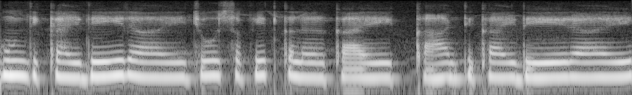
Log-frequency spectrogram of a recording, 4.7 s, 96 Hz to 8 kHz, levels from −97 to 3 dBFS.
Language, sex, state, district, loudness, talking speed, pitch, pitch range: Hindi, female, Bihar, Darbhanga, -13 LUFS, 190 wpm, 220 Hz, 215-235 Hz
